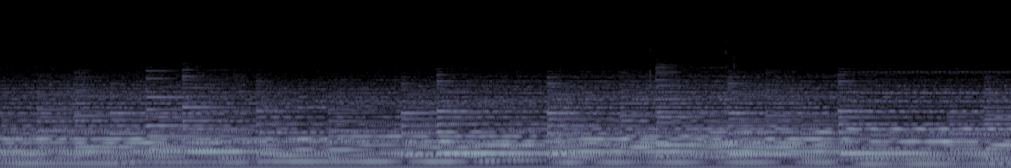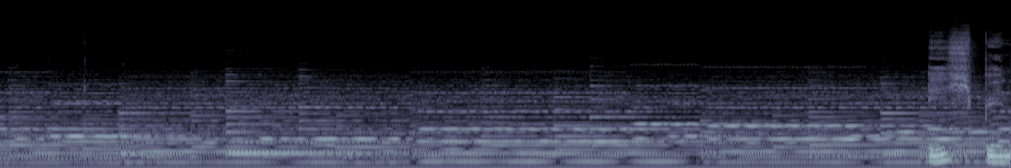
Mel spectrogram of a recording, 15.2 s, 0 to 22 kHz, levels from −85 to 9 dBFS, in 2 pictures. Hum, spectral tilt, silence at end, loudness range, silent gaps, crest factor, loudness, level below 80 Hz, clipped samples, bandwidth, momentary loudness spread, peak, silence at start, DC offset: none; -6 dB/octave; 0 s; 2 LU; none; 18 dB; -33 LUFS; -54 dBFS; under 0.1%; 11.5 kHz; 4 LU; -12 dBFS; 0 s; 0.3%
